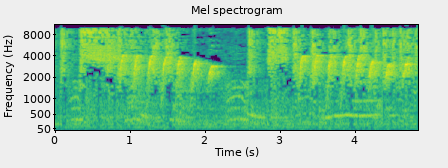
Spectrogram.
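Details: Male Grey-cheeked bulbul, a lively singing bird used as a training recording, in loud, harsh chattering song: quick runs of buzzy, slightly falling notes, two or three a second, over a faint low whistled note.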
